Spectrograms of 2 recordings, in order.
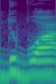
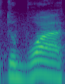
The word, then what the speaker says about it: Du Bois: Du Bois out there, or Du Bois, however you pronounce it. It's a French name. It's Du Bois, I remember.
